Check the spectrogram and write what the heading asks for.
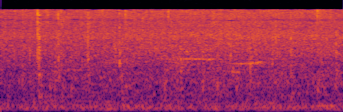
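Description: Steady rain patters down during an interview in a dense, even hiss with no breaks, faint scattered drops ticking through the wash of noise. No one speaks.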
